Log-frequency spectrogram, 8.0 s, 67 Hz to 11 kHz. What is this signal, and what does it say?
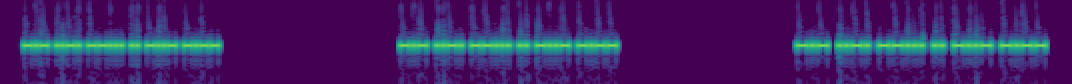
Morse code, heard as a keyed tone, about 52 wpm, 700 Hz. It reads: KF7IXY KF7IXY KF7IXY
